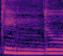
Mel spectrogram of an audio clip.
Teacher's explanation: ಇಲ್ಲಿ ಅನುಸ್ವಾರಕ್ಕೆ ನ ಸೌಂಡ್ ಬರುತ್ತೆ ಹಾಗಾಗಿ ತಿಂದು ಅಂತ ಓದಬೇಕು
